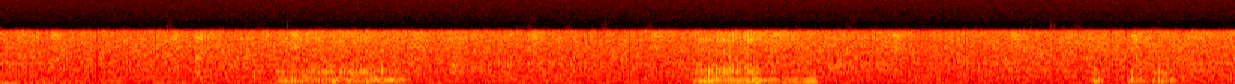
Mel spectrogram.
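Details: Female poodle-Maltese cross dog asleep on its back, snoring softly: rough, breathy low snores come in short bursts about every three and a half seconds, with quiet hiss between them and a faint recording overall.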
